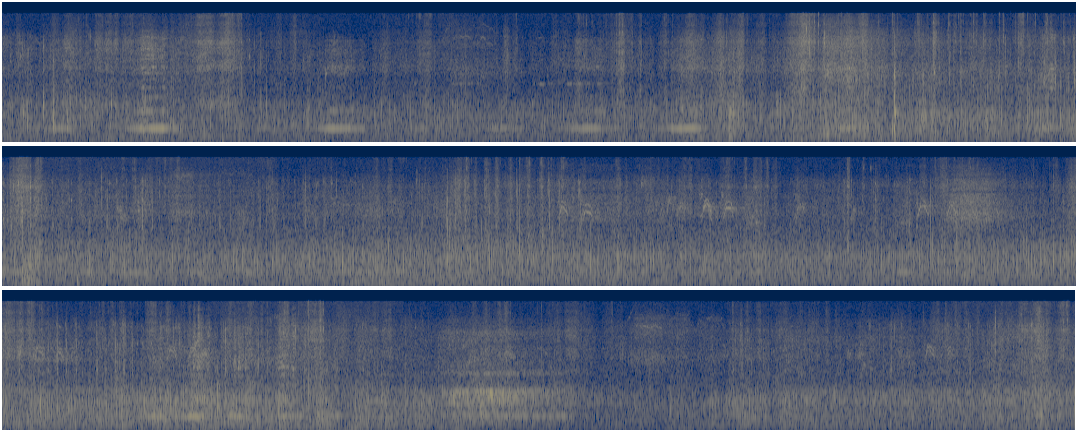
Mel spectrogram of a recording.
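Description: E-bike rolling over rough pavement and then cobblestones: a continuous rattle of tyres and bike over the stones, with many small knocks.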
